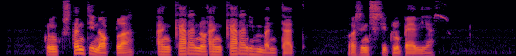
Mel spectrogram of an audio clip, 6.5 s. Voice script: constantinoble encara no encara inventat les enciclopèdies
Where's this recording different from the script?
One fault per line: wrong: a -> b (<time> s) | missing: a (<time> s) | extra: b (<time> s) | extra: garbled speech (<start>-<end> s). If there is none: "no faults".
no faults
